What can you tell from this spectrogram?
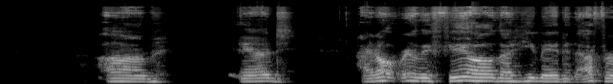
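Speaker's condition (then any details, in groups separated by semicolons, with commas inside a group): Cerebral palsy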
